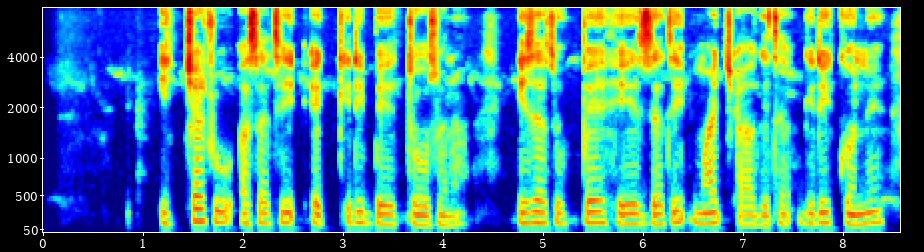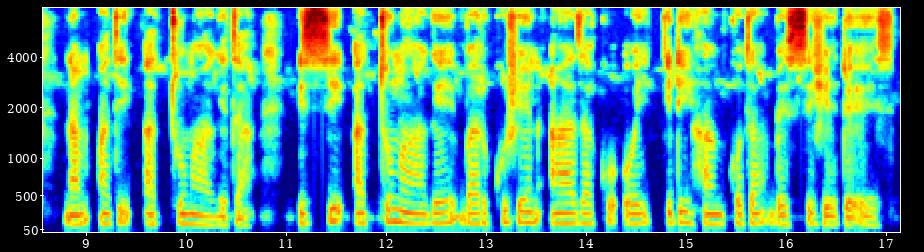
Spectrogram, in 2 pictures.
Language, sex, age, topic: Gamo, male, 25-35, government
